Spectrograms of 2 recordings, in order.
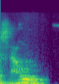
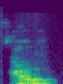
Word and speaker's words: Saúl: Saulo, bueno, Saúl, se pronuncia Saúl, Saúl.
